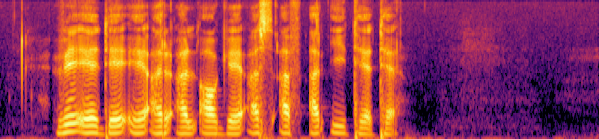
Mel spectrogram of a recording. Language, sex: Norwegian, male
